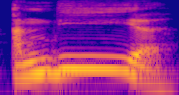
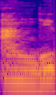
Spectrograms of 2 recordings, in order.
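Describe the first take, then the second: First: The name is said in a Welsh accent. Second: The name is said in a plain accent. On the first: "When they say Andy in Welsh, ... they say Andy. There's a y at the end" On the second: "they don't say Andy"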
